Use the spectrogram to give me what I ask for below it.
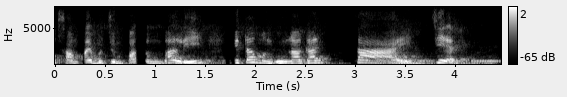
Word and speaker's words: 再见: Kemudian untuk salam perpisahan atau sampai berjumpa kembali, kita menggunakan zai jian. Lihat, ian ini dibaca yen, yen. Jadi ini bacanya adalah yen.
